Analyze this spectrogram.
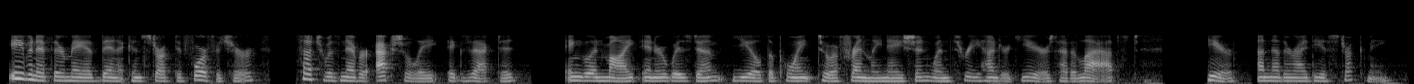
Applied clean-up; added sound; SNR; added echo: none; none; none; none.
